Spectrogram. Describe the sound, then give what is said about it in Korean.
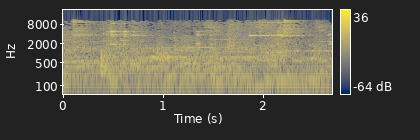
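Stir-frying and deep-frying in a busy Chinese restaurant kitchen in Alhambra, near Los Angeles, USA: a steady, dense sizzling hiss with frequent clinks of metal utensils and dishes, and faint voices murmuring in the background. “볶고 튀기는 요리 소리와 맛있는 냄새가 가게 안을 가득 메웁니다.”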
